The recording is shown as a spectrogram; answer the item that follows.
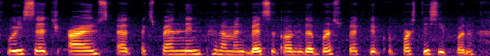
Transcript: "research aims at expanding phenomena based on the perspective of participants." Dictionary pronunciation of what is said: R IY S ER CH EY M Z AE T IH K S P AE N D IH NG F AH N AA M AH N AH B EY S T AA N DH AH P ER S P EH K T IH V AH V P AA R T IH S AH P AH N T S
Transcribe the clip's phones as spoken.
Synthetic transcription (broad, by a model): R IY S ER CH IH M S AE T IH K S P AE N D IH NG P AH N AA M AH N B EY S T AA N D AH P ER S P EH K T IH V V P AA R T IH S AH P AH N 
